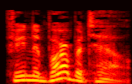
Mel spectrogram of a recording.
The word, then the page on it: phenobarbital: British English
